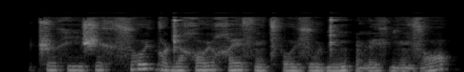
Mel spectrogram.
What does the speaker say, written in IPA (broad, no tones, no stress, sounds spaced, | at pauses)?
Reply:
ʈ͡ʂ ø x i ʃ e x s o y̯ ɡ ɔ ɖ ɛ χ o y̯ χ e s ẽ t͡sʼ o y̯ z u y̯ ɖ ĩ ʔ ɛ̃ ɳ e x ɡ ẽ z ɔ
